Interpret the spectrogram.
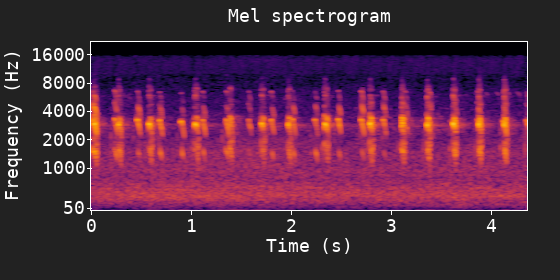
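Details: Common redshank uttering rapid paired and single sharp notes, roughly four a second and slightly uneven, all at a similar pitch over a soft low hiss.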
